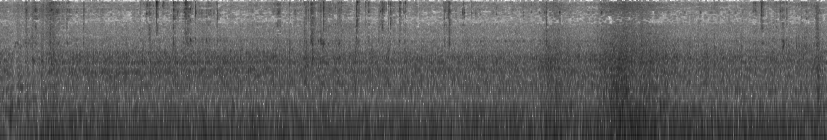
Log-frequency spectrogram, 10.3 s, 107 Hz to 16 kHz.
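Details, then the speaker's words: Ford 7.3 diesel started after the glow plugs heated, following serpentine belt and failing tensioner pulley replacement that had caused knocking. Deep, steady clatter settles to a smooth idle with no click; normal start and idle. "And the sound is gone, my friends. No more jumping tensioner pulley. Click is gone. Smooth running."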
